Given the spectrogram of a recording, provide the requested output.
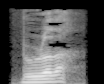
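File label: "brother", English, North Tyneside, Traditional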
